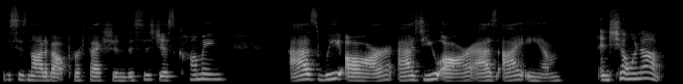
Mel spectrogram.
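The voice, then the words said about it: Weak voice, sounds a little off. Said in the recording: “forgive my voice. My voice is weak. I've been getting over a little sickness ... forgive me if my voice sounds a little off today”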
